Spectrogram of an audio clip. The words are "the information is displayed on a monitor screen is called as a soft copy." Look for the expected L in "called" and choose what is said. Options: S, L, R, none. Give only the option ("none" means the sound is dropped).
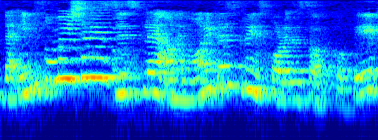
none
